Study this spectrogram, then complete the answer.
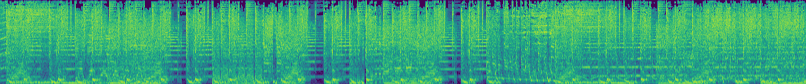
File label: Riser Zone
